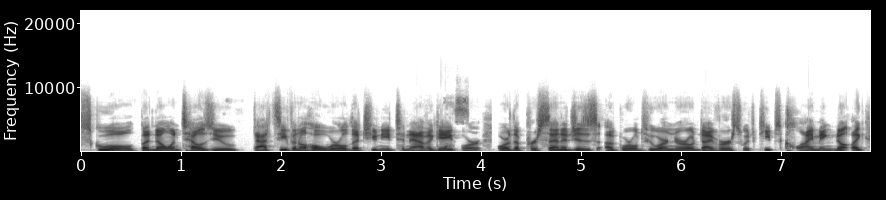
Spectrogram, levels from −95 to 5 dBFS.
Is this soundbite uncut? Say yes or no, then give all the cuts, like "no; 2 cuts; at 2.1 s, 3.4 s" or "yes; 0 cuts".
no; 3 cuts; at 1.6 s, 4.1 s, 5.4 s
